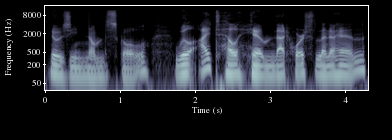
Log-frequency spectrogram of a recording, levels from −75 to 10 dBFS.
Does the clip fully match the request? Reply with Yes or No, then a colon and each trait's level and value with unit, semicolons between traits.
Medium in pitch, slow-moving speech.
No: very low, 95 Hz; slow, 125 wpm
